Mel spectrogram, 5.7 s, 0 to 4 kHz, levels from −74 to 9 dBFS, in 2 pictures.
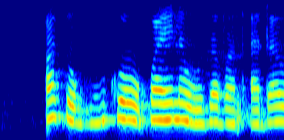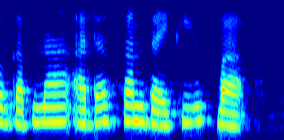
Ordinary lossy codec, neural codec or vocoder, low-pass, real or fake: AAC, 24 kbps; codec, 24 kHz, 3.1 kbps, DualCodec; 3.6 kHz; fake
